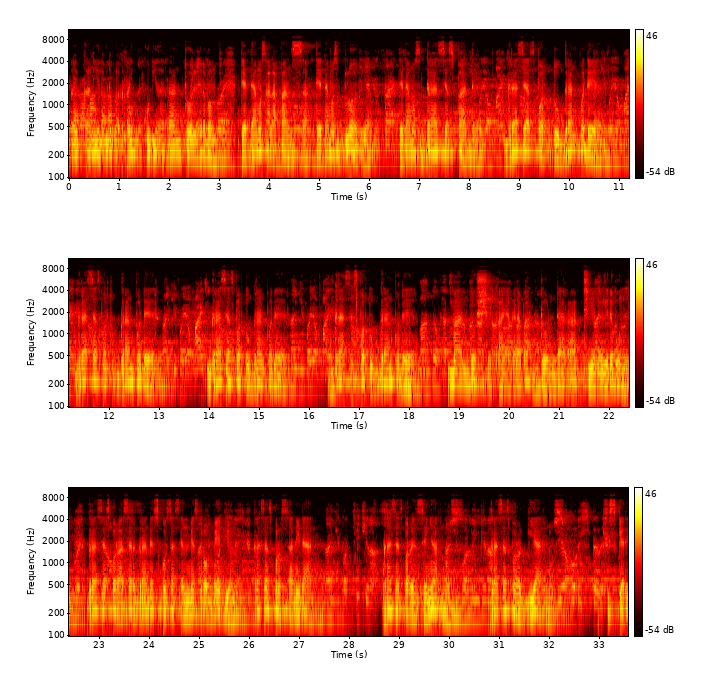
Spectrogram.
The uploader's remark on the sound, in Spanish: Predicado en Light Conference 2023, Catedral de Alabanza, Manila, Filipinas.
